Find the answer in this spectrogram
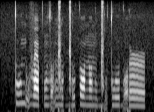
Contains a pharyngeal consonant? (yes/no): no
